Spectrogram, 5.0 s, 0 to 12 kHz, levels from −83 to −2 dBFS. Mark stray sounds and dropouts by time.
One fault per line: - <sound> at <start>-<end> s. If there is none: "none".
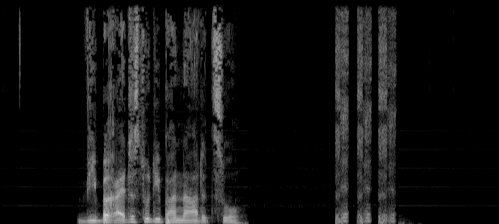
- laugh at 3.4-4.0 s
